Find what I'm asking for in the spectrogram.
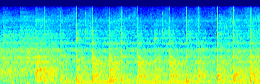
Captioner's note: concrete blocks falling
